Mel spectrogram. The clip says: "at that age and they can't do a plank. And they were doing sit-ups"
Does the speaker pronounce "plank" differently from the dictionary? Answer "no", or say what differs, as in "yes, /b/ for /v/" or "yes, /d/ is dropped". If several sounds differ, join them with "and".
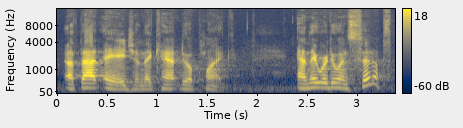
no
